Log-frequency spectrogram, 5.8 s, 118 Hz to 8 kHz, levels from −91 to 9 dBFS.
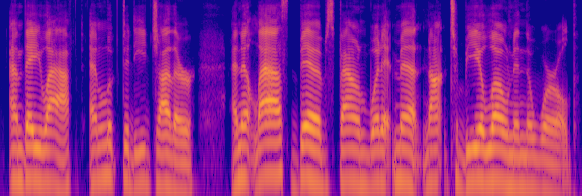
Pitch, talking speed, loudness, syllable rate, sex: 150 Hz, 235 wpm, -20 LUFS, 5.5 syllables/s, female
